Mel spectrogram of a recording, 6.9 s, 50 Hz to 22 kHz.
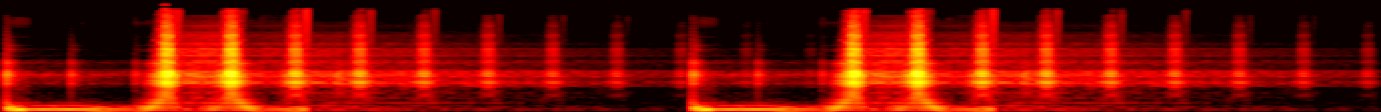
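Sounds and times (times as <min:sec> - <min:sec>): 
synth bass in F at 140 BPM: 0:00.0 - 0:01.8, 0:03.5 - 0:05.4.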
